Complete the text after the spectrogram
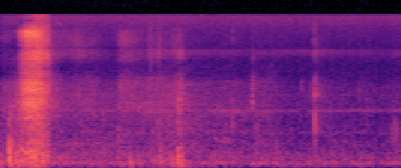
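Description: A plastic bottle taps on a bedspread.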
